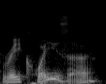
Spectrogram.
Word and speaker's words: Rayquaza: And I was always a person who thought it was Rayquaza. I don't know. Just makes sense based on the spelling. Um, some people called it Rayquaza. And recently it was confirmed that Rayquaza is the pronunciation of this Pokemon.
